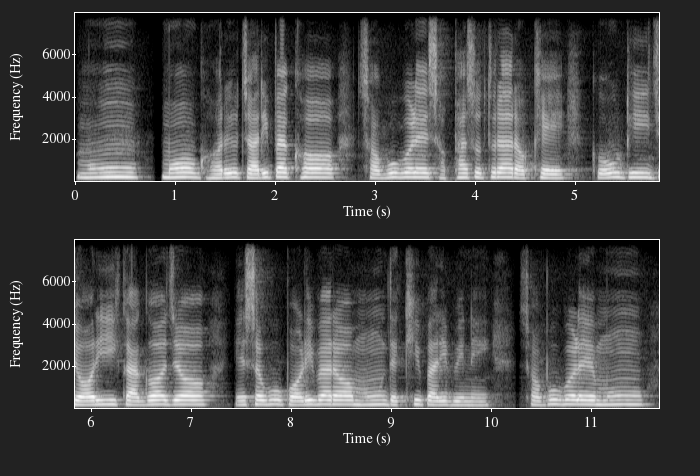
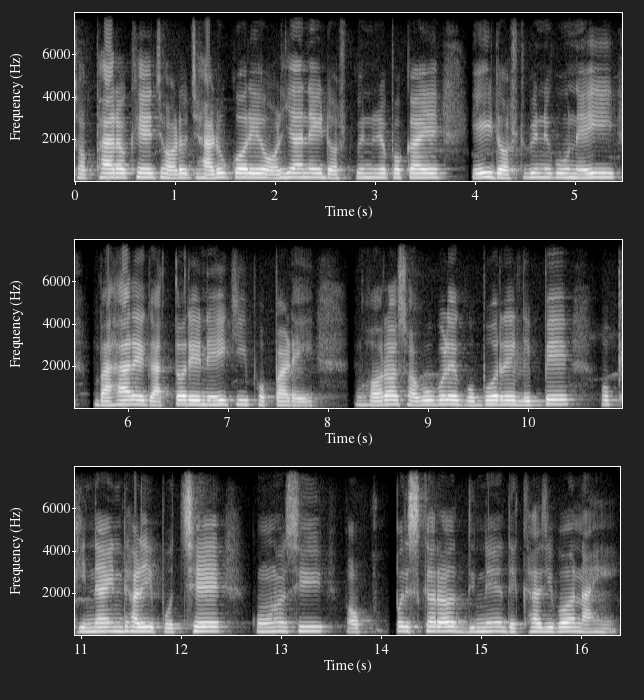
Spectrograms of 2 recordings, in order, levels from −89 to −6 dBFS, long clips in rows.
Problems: none marked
